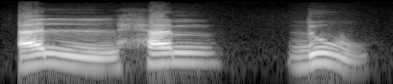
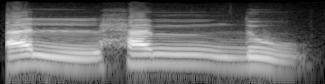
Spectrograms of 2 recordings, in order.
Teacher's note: Dal dalam keadaan atau dalam berharokat dhammah harus dimonyongkan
